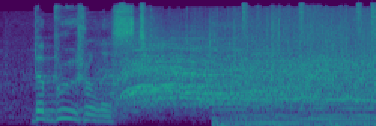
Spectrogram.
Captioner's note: applause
